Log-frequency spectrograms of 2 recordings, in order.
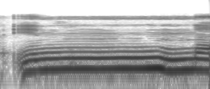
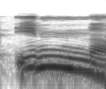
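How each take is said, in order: First: اِنَّ with the vowel drawn out too long; wrongly stretched inna. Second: اِنَّ with short vowel and doubled nun; correct inna. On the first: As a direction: demo the mistake: over-lengthen اِنَّ. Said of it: "کھینچ کر پڑھ دیا تھا". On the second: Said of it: "تو اس کے بجائے پڑھ دیا". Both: Shown as a demonstration.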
